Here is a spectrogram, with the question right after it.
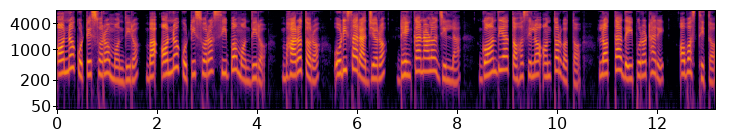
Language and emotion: Odia, neutral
